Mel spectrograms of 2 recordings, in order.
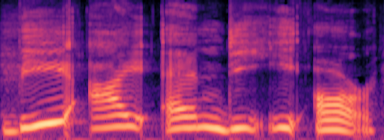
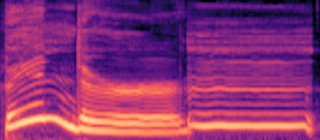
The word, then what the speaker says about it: Binder: time because his actual name is spelled B I N D E R. Binder. Now, if his name was Binder, I would say that's gay and I like it. But Bender, public execution.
